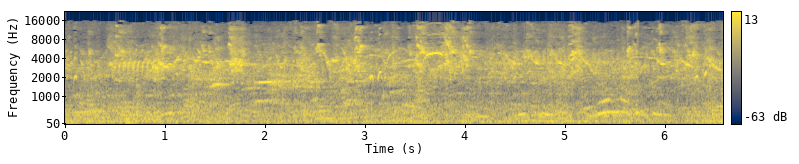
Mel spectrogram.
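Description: A cage full of young AFS-series canaries chirping and twittering together: a dense, continuous chorus of many short high tweets and trills overlapping one another.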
